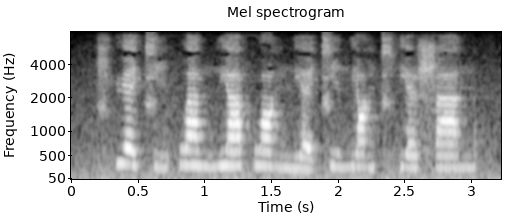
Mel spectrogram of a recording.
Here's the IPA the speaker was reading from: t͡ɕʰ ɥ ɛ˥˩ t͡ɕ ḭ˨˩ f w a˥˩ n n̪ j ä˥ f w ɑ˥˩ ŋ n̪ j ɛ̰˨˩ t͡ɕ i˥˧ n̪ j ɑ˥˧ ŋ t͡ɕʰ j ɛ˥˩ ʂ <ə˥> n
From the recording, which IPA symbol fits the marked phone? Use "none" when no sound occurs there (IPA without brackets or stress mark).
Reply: a˥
